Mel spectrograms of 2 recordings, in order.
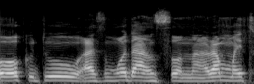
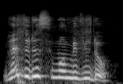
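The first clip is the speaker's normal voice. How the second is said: shocked question; 8 semitones higher, 4 dB louder, faster than usual. Retold or imitated. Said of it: "I was like".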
